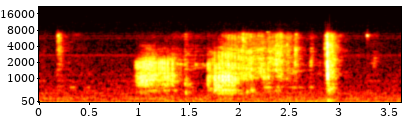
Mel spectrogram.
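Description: Bread tears apart softly.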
